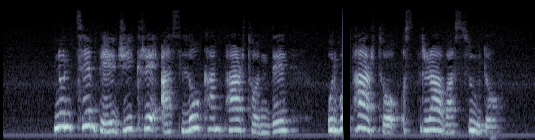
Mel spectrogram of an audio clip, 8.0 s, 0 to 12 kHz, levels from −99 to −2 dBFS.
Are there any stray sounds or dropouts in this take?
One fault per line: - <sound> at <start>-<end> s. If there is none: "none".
- dropout at 5.1-5.2 s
